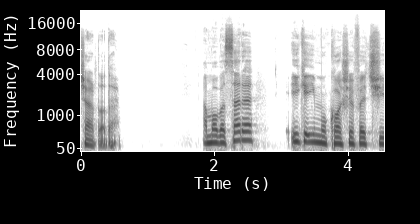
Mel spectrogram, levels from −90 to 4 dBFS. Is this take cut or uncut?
uncut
